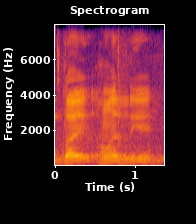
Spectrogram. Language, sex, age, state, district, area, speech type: Hindi, male, 30-45, Madhya Pradesh, Hoshangabad, rural, spontaneous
